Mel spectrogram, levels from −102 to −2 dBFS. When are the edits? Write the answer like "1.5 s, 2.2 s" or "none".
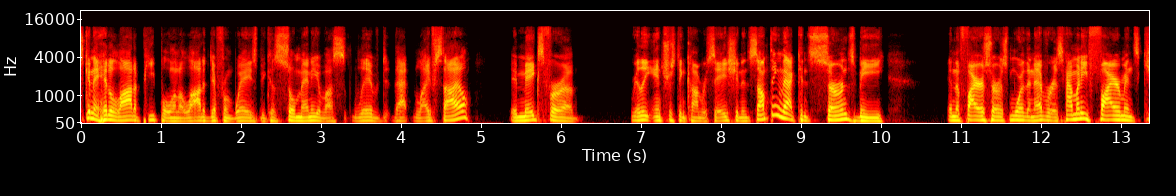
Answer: none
